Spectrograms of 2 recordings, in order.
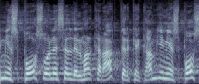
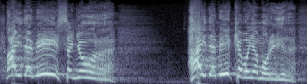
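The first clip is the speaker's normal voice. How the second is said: anguished lament; 9 semitones higher than usual. Acted. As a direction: pour out despair before the Lord. Isaías clama ante Dios. (lamento angustiado, agudo y fuerte)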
